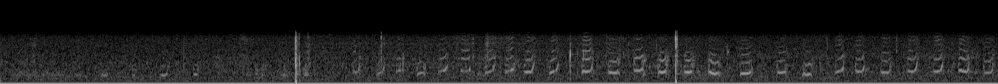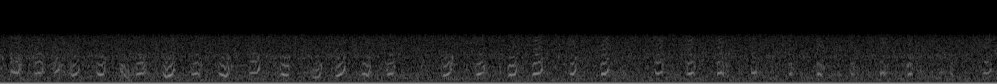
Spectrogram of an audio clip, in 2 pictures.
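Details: Guinea pigs of the skinny breed, mother Daisy with babies born 2 August 2012, at CHS Luna on 19 August 2012; dense patter of small repeated squeaks, two sharp clicks early on, faint background hiss.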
